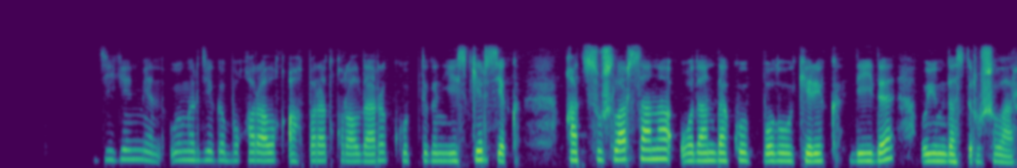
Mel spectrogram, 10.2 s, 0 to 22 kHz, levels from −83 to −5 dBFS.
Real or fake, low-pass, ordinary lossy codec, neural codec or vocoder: real; 7.2 kHz; none; none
